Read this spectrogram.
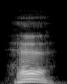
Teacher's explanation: boğazın sonunda göğüse bitişik olan yerden çıkarılır ince gizli ve yumuşak okunur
